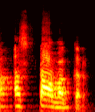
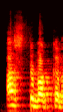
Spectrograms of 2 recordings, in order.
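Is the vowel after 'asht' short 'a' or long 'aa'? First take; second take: long aa; short a. First: The vowel after 'asht' is a long 'aa'. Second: The vowel after 'asht' is a short 'a'. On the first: The speaker calls it right. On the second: The speaker calls it wrong.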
